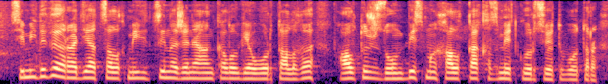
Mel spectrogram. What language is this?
Kazakh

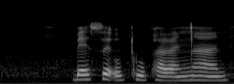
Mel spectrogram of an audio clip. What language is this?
Swati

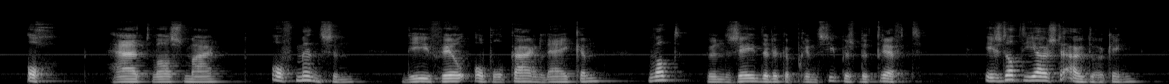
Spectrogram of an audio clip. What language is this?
Dutch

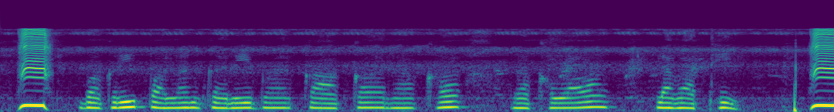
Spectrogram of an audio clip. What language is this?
Chhattisgarhi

